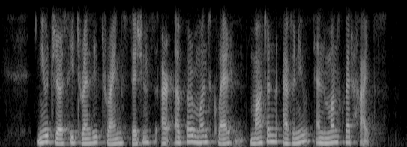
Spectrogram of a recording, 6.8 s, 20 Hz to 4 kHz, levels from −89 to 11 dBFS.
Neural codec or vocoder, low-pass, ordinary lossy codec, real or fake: codec, 16 kHz, 4.8 kbps, FACodec; 3.6 kHz; Opus, 24 kbps; fake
